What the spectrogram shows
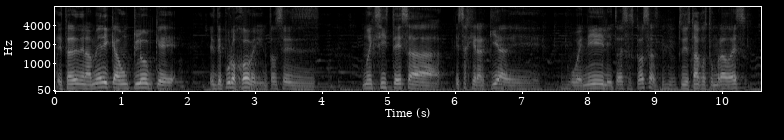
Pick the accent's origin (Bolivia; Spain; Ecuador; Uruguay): Ecuador; also born or lived in Texas, United States; vine a vivir acá cuando tenía dos meses. Entonces me considero más ecuatoriano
